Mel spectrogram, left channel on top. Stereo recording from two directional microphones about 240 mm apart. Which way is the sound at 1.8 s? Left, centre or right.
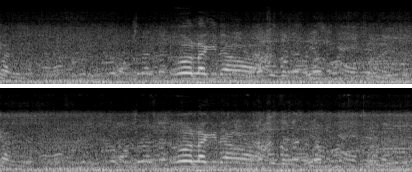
Centre.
